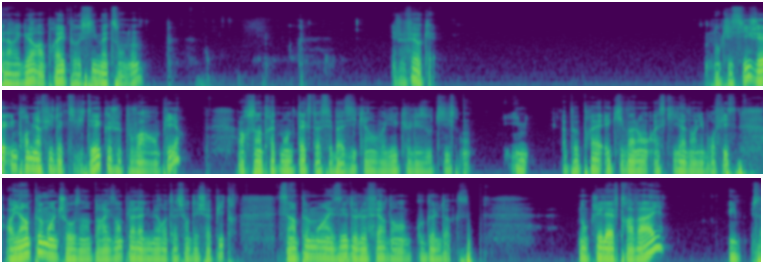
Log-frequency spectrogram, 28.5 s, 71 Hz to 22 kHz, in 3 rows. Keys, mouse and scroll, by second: 0.6 BackSpace, 1.8-3.1 typing, 5.0 click, 27.6 click.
